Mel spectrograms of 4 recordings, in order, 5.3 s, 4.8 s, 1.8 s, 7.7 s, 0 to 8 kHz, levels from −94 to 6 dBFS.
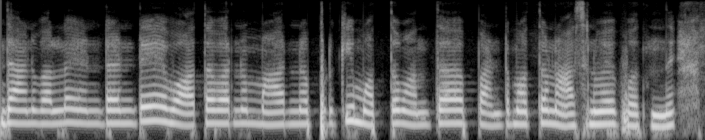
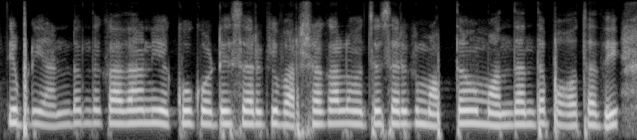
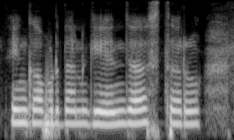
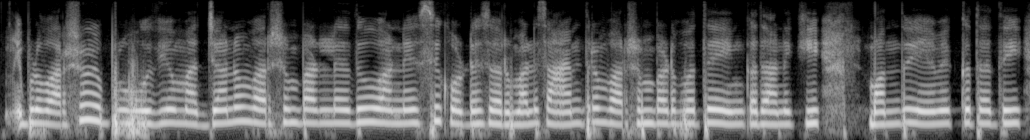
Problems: background sounds at intervals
